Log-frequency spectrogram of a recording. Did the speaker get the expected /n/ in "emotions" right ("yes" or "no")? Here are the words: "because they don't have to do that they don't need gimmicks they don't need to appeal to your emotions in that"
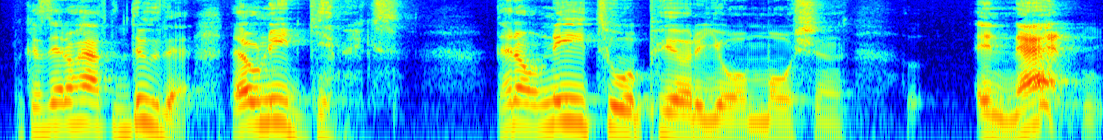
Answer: yes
